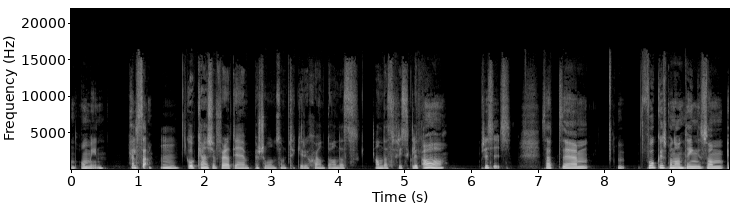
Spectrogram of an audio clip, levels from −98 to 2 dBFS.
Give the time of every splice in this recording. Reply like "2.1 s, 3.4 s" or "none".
none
